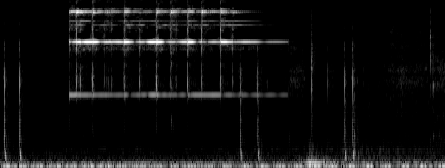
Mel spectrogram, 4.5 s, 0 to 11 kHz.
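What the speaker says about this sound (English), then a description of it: "I set my alarm clock for 2 hours, which was this sound." A bright electronic alarm clock rings in rapid repeated bursts of high beeping tones, with a few sharp clicks and knocks around it.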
